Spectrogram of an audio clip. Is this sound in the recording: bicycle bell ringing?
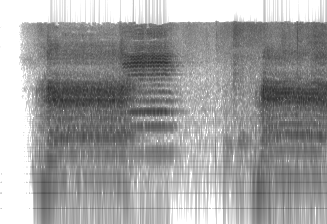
no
